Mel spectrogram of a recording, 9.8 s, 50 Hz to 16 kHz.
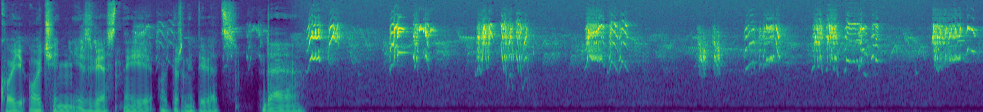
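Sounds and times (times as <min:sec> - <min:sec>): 
speech: 0:00.0 - 0:03.4
fieldfare song: 0:00.0 - 0:09.8.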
